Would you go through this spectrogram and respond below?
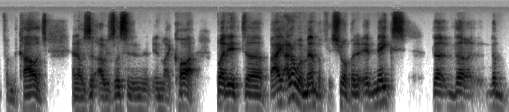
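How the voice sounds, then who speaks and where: A man with a Brooklyn accent talking casually in an interview, haltingly, repeating words and phrases as he goes. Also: fairly low pitch, a little mellow. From Brooklyn, New York. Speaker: author being interviewed.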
